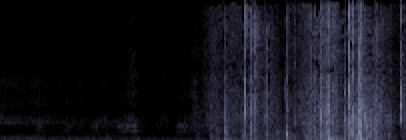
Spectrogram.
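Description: A clear plastic packaging bag holding a USB cable crinkling in a hand as it is handled, starting about a second in.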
